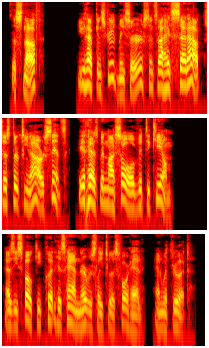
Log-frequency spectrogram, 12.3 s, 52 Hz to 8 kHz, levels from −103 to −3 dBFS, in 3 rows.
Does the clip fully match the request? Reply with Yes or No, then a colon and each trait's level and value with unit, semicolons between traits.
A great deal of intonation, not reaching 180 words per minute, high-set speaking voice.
No: wide, 6.1 semitones; average, 170 wpm; medium, 160 Hz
